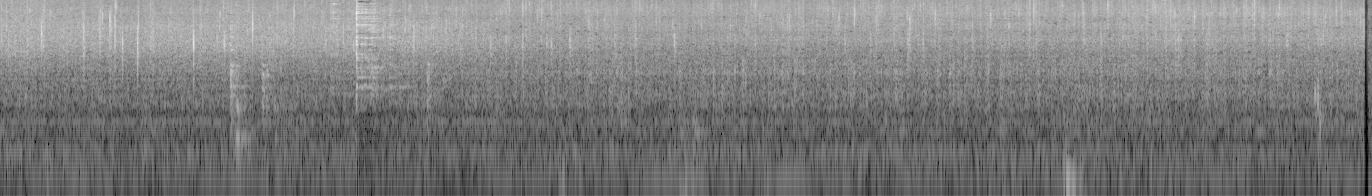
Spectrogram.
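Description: Mushrooms sautéing in butter in a hot skillet: a steady frying sizzle, with a few light utensil clicks and a sharper knock about three and a half seconds in.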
